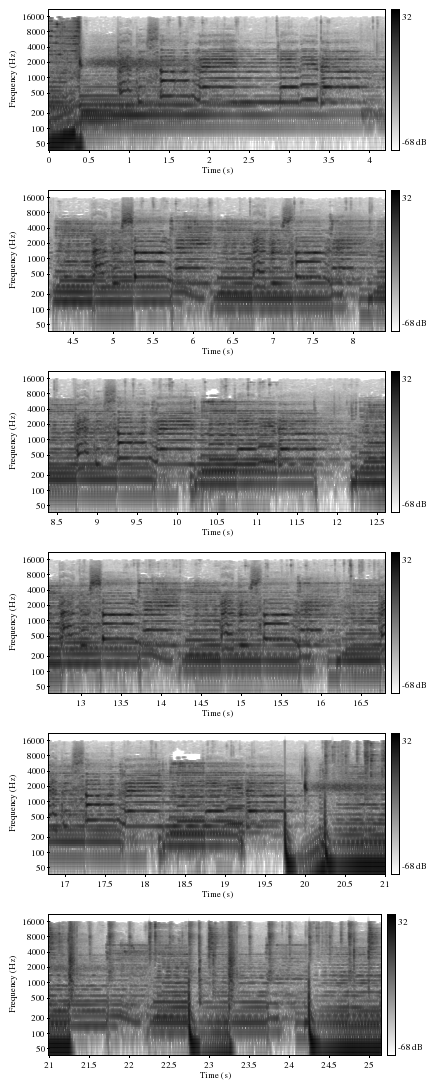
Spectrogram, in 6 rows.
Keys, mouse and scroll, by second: 1.0-3.4 drag, 3.4-6.7 alt+drag, 6.7-10.6 alt+drag, 10.6-13.9 alt+drag, 18.4 click, 20.6 ctrl+g, 22.3 click, 23.3-25.1 typing.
